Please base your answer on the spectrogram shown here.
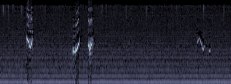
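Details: Osprey chicks at Loch Garten give four thin, high chirps, each bending up then down, spaced irregularly over a few seconds against a steady low electrical hum.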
